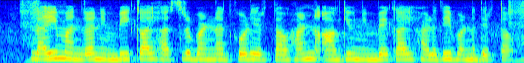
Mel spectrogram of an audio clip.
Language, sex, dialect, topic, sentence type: Kannada, female, Northeastern, agriculture, statement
